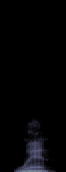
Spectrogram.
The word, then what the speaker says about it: went: N is between vowels in this case the T is like a silent T you can make a stop te and make the position of the tea he went on a diet or some people don't pronounce the tea at all and you just hear went went on went on the tongue goes up a little but you don't really hear anything he went on a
